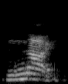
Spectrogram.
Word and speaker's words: knife: So we have it in words like knife, knife, knife. The K is silent here.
